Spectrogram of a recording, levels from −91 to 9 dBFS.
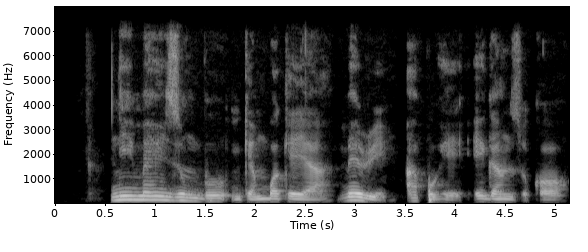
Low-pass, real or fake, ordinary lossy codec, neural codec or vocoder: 7.2 kHz; real; none; none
